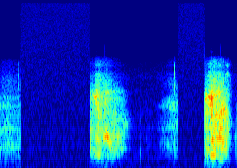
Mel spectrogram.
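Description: Two sharp, breathy sneezes from a man with a runny nose burst out a second apart, with a faint quick intake of breath between them and silence around them.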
